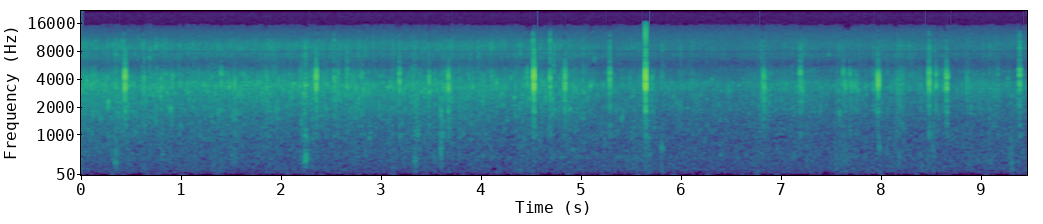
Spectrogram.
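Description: Water trickling down a wet, stony slope, with scattered sharp clicks and knocks of footsteps and a pole on loose rocks. The loudest knock comes about halfway through.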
